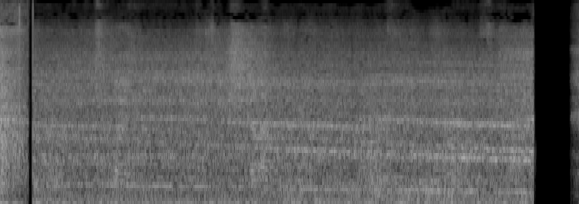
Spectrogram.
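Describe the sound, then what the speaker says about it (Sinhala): A metro train pulls into a station with a steady, loud rumble and broad roar that holds for about five seconds before cutting off, with no talk over it. "ඉතින් ළමයි දැන් ඔන්න මෙට්‍රෝ එක ආවා."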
